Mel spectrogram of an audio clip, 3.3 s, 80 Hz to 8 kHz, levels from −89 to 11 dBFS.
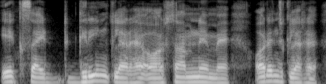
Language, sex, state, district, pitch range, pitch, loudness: Hindi, male, Jharkhand, Ranchi, 115-135 Hz, 125 Hz, -14 LUFS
